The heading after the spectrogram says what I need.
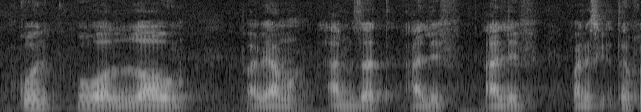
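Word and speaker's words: قُلْ هُوَ اللَّهُ: Quindi invece qua abbiamo visto che abbiamo il Fatah, quindi rendiamo Allah, rendiamo la pronuncia forte. Quindi abbiamo Qul huwallahu, Qul huwallahu, Qul huwallahu.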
